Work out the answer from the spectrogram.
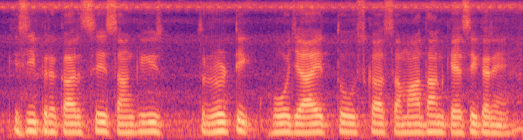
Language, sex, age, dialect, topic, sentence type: Hindi, male, 25-30, Kanauji Braj Bhasha, banking, statement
